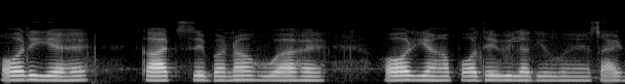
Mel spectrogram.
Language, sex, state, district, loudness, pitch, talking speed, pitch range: Hindi, female, Uttar Pradesh, Jyotiba Phule Nagar, -19 LUFS, 195 Hz, 155 wpm, 190-200 Hz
